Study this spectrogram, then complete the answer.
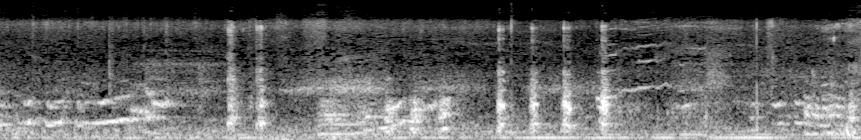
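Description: Country chickens in a rooftop terrace cage cluck softly nearby, with a few sharper clucks and pecking taps against a quiet outdoor background.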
